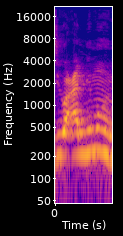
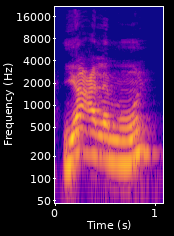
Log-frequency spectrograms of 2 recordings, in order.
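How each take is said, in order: First: The first syllable has a u vowel. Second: The first syllable has an a vowel. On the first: They teach. "on the ya with a dhamma" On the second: They know. "if you change the tashkil into a fatha"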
